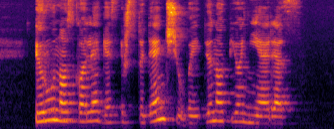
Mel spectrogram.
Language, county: Lithuanian, Utena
